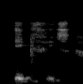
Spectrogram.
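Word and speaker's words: ἰχθύς: por el inglés se suele llamar ictus pero si lo hacemos literalmente como a mí me gusta desde el griego porque son es un acrónimo son iniciales griegas lo hacemos directamente al Castellano la pronunciación sería icis Por qué pues aquí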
